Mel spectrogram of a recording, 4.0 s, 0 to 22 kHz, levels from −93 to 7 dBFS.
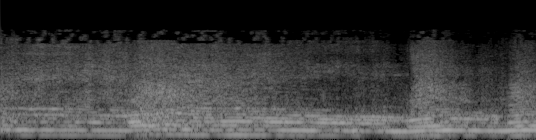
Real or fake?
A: real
